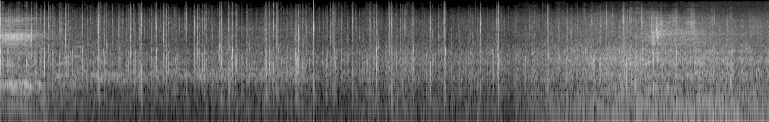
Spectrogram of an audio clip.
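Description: Congregation at a funeral service claps in dense, steady applause with crowd noise that stays loud and continuous, swelling slightly toward the end.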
